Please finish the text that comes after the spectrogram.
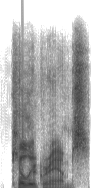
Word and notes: KG: American English

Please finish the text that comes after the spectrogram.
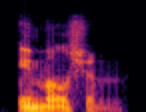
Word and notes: emulsion: British English

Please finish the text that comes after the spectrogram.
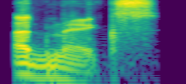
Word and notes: admix: British English

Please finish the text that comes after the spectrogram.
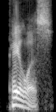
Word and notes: paillasse: American English

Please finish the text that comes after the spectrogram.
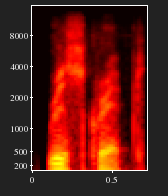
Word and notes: rescript: American English

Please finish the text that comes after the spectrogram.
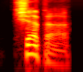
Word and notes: Sherpa: British English

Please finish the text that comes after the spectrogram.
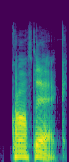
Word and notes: Gothic: American English

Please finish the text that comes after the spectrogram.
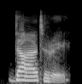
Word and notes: dietary: Indian

